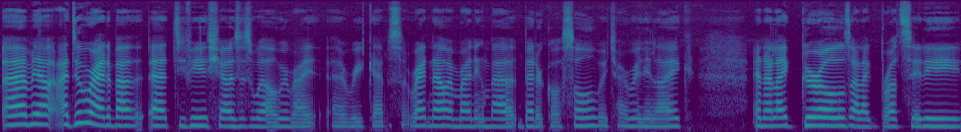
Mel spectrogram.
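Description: Recorded very cleanly against a silent background, a woman speaks at a moderate pace in a Dutch accent. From Amsterdam, Netherlands. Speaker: film journalist. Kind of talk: casual interview.

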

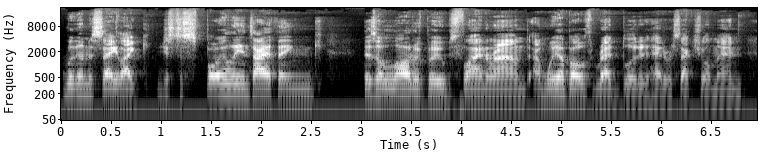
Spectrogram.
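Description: With audible room echo, a man speaks at a fairly quick pace and medium pitch with fairly even intonation. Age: 30s. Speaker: podcast co-host reviewing films. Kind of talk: casual chat.

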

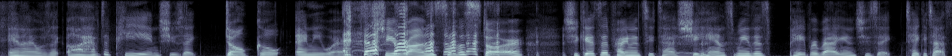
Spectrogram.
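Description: A woman with an American accent at a moderate pace, lively intonation and big swings in loudness, in a dry, close sound with no echo. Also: medium pitch for a woman. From Los Angeles, US West Coast. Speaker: guest mother sharing birth story. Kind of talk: casual interview chat. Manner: halting, many fillers.

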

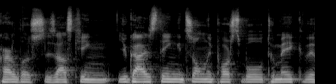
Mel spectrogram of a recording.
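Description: This man has an ordinary speaking voice at a medium pitch, moving at a fairly quick pace. The recording is very clean, with a silent background. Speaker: podcast co-host. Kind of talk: casual livestream discussion. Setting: live stream on video.

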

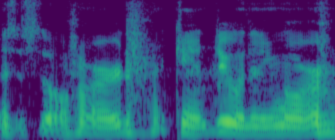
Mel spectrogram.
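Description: A put-on character voice speaks at a middle pitch and a fairly slow pace. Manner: whining, defeated.

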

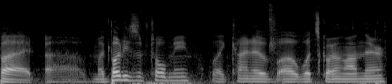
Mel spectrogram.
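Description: Lively in intonation, a man with an American accent and medium pitch speaks at a fairly slow pace. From US North, Ohio side of the Ohio River. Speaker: gaming podcast co-host. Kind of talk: casual chat.

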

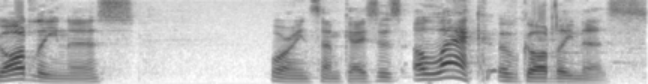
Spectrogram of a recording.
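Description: A man with an unremarkable speaking voice talks fairly slowly at a medium pitch, his intonation lively. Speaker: pastor. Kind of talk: sermon. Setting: church.

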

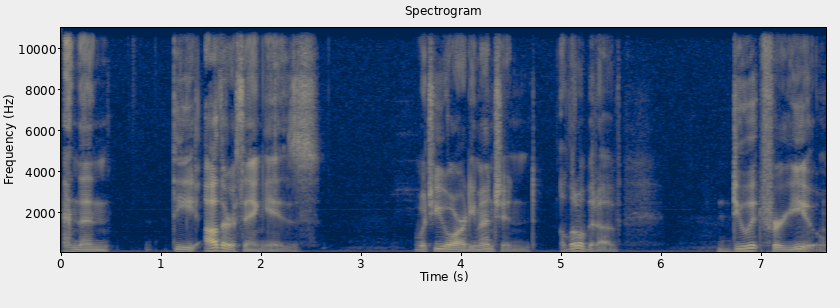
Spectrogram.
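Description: The voice is dark and mellow, at a moderate pace with ordinary pitch variation and long, frequent pauses. The recording is very clean, with a silent background. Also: man, fairly low pitch for a man. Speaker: podcast host. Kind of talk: casual interview conversation. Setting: home studio with pop screens. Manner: measured radio-style cadence.

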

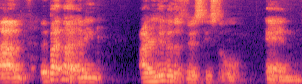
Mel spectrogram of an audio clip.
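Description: A man's very slow, somewhat breathy voice, dark and mellow, with very wide pitch swings. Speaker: improv performer and teacher. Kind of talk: panel discussion.

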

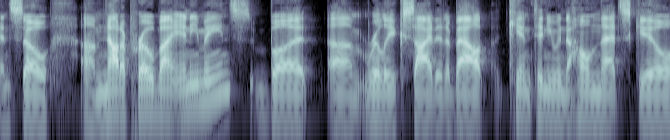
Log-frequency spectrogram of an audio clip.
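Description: A man speaks with an American accent in a bright, sharp tone. The recording is very clean, with a silent background. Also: dry, close sound with no echo. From Kentucky. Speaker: hunter. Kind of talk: casual chat.

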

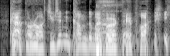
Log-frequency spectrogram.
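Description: In a put-on character voice, a man speaks with a gruff, guttural quality. His pitch is high and his pace moderate. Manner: harsh, guttural, gruff.

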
